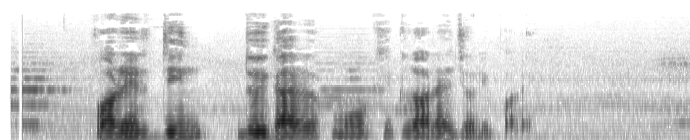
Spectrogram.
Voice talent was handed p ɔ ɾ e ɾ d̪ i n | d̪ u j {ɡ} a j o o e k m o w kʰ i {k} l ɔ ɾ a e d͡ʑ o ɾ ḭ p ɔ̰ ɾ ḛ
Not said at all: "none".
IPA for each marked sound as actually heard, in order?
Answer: ɡ, k

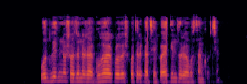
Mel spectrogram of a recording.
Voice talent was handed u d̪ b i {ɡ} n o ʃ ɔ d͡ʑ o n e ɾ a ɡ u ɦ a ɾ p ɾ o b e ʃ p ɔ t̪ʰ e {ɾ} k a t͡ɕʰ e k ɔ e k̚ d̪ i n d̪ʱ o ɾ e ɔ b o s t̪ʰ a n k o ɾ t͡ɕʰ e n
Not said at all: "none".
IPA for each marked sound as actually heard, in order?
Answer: ɡ, ɾ

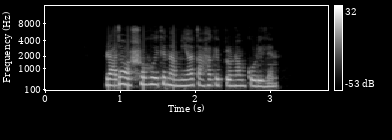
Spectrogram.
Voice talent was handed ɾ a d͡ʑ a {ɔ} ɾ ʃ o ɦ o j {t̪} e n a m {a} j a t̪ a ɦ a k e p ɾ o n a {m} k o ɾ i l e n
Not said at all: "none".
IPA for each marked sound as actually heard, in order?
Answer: ɔ, t̪, i, m

